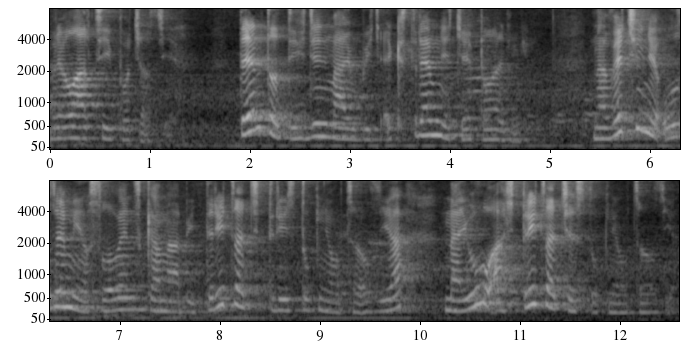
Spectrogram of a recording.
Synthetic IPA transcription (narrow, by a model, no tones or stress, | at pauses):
ɾɛlaːt͡siːpɔt͡ʃasɪɛ | t̪ɛnt̪ɔt̪iːʒɟɛɲmaːjuːbiɟɛ̰kst̪ɾɛːmɲɛcɛplɛniː | naʋɛt͡ʃiɲɛʔuːzɛmiːaslɔʋɛnskamaːbict̪ɾit͡sacʃt̪iɾist̪upɲɔʊt͡sɛlzia | najuɦuaʃt̪ɾit͡sacʃɛst̪upɲɔʊt͡sɛlzia̰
